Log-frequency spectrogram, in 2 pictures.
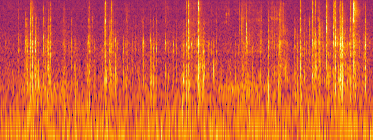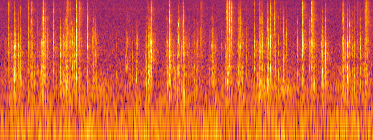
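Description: Long nails tap and scratch a full plastic-film baby wipes pack, held and then laid flat, while the hand crinkles it. Quiet, bright crinkling and sharp clicky taps come in irregular bursts, each snapping off almost instantly with very little low end.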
